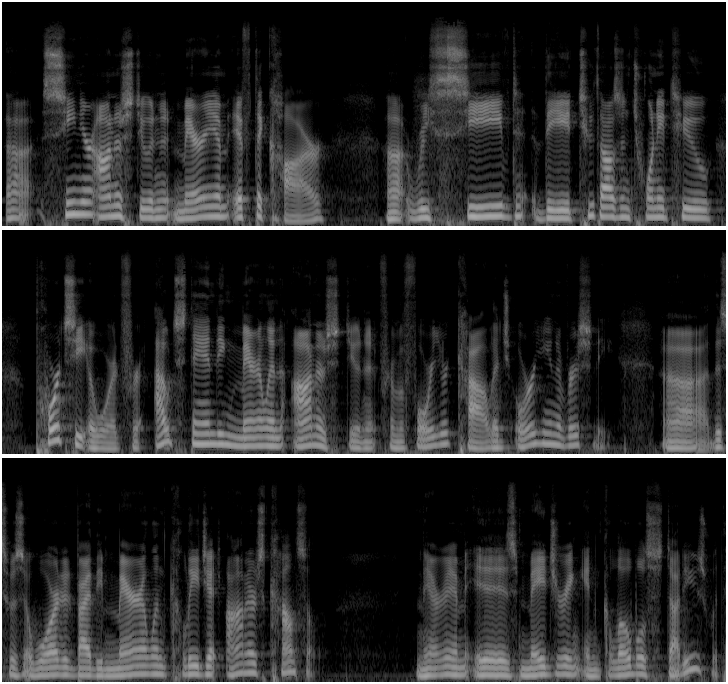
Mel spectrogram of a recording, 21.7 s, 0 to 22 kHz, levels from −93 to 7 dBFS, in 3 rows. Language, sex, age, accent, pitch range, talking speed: English, male, 50-69, American, 115-150 Hz, 110 wpm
